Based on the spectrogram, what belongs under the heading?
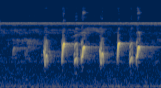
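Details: Cream-vented bulbul decoy bird singing in full voice: a short run of bubbly, liquid notes, each dropping then lifting, in quick pairs after a brief pause, with a steady faint high hum behind.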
